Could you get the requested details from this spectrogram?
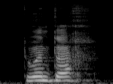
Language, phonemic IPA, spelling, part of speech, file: Afrikaans, /ˈtwəntəχ/, twintig, numeral, LL-Q14196 (afr)-twintig.wav
- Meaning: twenty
